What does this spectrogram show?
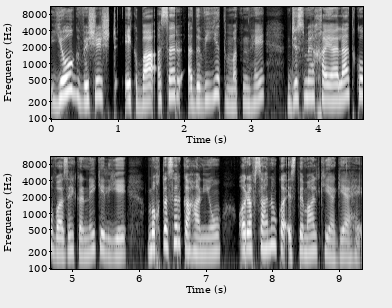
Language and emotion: Urdu, neutral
